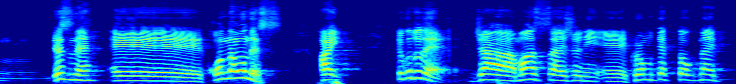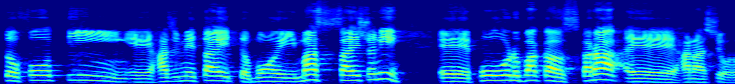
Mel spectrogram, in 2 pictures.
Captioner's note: speaking japanese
